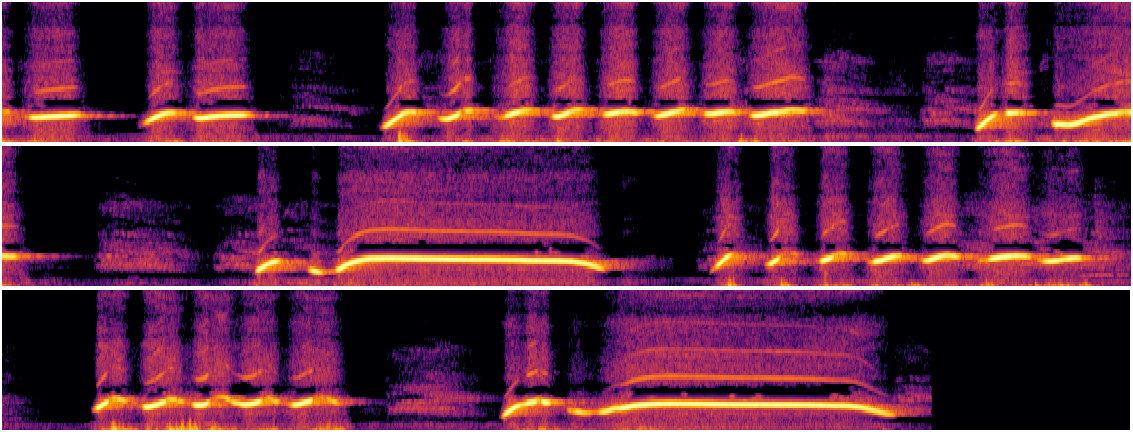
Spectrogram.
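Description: A person whistling a short tune over and over as a model for parrots to copy. Runs of quick rising chirps alternate with a long held note that bends down at its end, and the pattern comes round about twice.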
